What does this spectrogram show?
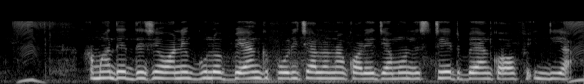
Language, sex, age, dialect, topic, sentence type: Bengali, female, 25-30, Northern/Varendri, banking, statement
